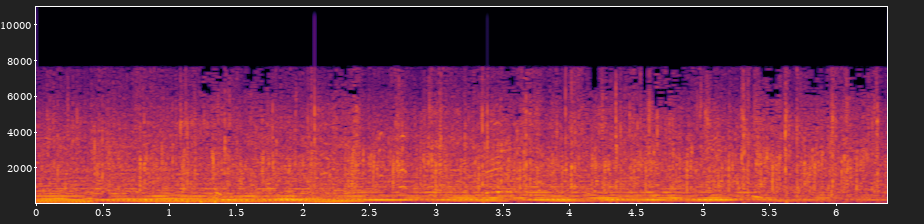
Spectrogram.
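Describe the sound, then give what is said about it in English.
A crowd claps steadily, a dense patter of many hands with a murmur of voices underneath, loud and continuous throughout. “Look at how you are clapping like an ambassador.”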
